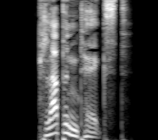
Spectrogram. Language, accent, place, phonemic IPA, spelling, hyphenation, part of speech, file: German, Germany, Berlin, /ˈklapm̩ˌtɛkst/, Klappentext, Klap‧pen‧text, noun, De-Klappentext.ogg
- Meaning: 1. blurb, back cover copy 2. flap copy (on the inside flap of a book's dustjacket)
